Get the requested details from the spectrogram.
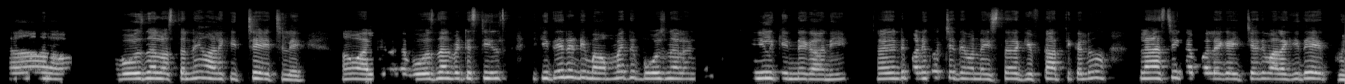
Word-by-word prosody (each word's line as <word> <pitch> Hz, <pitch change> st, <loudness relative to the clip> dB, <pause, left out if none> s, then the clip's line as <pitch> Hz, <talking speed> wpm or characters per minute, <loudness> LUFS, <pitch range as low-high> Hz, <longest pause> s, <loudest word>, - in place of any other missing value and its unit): ఆ! -, -, +1 dB, 1.1 s
భోజనాలొస్తన్నయి 265 Hz, +1 st, +3 dB
వాళ్ళకిచ్చేయచ్చులే, 245 Hz, -3 st, 0 dB, 0.5 s
ఆహ్, 250 Hz, -, 0 dB
వాళ్ళు 240 Hz, -1 st, +4 dB
ఇవాళ 245 Hz, 0 st, -8 dB
భోజనాలు 260 Hz, +3 st, +4 dB
పెట్టే 275 Hz, 0 st, 0 dB
స్టీల్స్ 280 Hz, 0 st, 0 dB, 0.3 s
ఇక 255 Hz, -, -19 dB
ఇదేనండి 315 Hz, +1 st, +1 dB
మా 270 Hz, -, +4 dB
అమ్మ 260 Hz, +2 st, -5 dB
అయితే 310 Hz, +1 st, -4 dB
భోజనాలంటే, 270 Hz, +3 st, 0 dB, 0.4 s
స్టీల్ 280 Hz, +1 st, +2 dB
కిందే 255 Hz, -1 st, 0 dB
గాని, 235 Hz, 0 st, -2 dB, 0.4 s
లేదంటే 270 Hz, +2 st, +1 dB
పనికొచ్చేది 285 Hz, 0 st, -2 dB
ఏమన్నా 255 Hz, -1 st, -2 dB
ఇస్తారా, 265 Hz, +3 st, 0 dB
గిఫ్ట్ 240 Hz, +2 st, -2 dB
ఆర్టికలు, 260 Hz, +2 st, -4 dB, 0.4 s
ప్లాస్టికు 280 Hz, +1 st, +3 dB
డబ్బాలేగా 265 Hz, -1 st, 0 dB
ఇచ్చేది, 265 Hz, +2 st, -2 dB
వాళ్ళకిదే 250 Hz, +3 st, +2 dB
ఎక్కువలే 240 Hz, -4 st, -4 dB
265 Hz, 130 wpm, -21 LUFS, 255-280 Hz, 1.1 s, వాళ్ళు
